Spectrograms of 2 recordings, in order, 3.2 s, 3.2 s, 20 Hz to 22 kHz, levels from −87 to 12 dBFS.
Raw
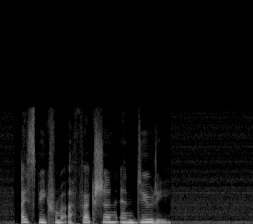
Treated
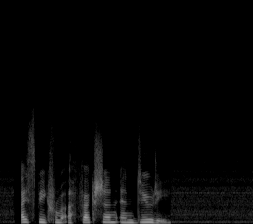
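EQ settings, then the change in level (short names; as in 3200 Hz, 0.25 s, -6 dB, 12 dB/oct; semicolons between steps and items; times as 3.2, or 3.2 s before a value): BPF 400–4300 Hz; bell 1800 Hz -5 dB 0.46 oct; -3.0 dB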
